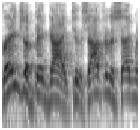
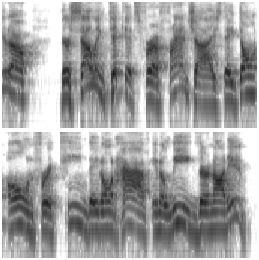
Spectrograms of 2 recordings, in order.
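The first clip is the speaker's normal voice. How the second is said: ordinary talk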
